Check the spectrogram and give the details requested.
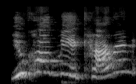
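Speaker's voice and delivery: retold affronted, high-pitched challenge; indignant question. Mom confronts girl from car window, indignant. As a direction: ask it high, in mock offense.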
